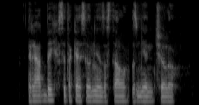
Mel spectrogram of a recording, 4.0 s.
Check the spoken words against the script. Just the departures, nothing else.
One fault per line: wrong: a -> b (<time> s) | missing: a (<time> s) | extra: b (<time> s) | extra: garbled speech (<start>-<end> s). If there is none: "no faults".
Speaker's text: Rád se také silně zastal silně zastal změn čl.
extra: bych (0.8 s)
missing: silně zastal (2.6 s)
